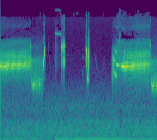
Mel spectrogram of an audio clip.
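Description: A saltmarsh sparrow gives a thin, buzzy, hissing song high in pitch, with two long wheezy phrases bracketing a few short sharp notes and a brief pause, heard alone.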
